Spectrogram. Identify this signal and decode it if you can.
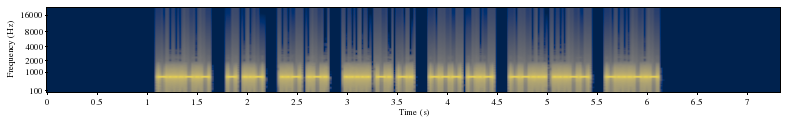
Morse code, heard as a keyed tone, about 44 wpm, 700 Hz. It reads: <BK> TU UR 5NN OK 73 <BK>
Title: Common QSO Phrases Encore 45wpm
